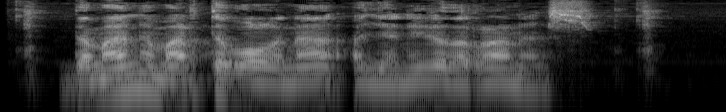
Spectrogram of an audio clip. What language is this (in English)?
Catalan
